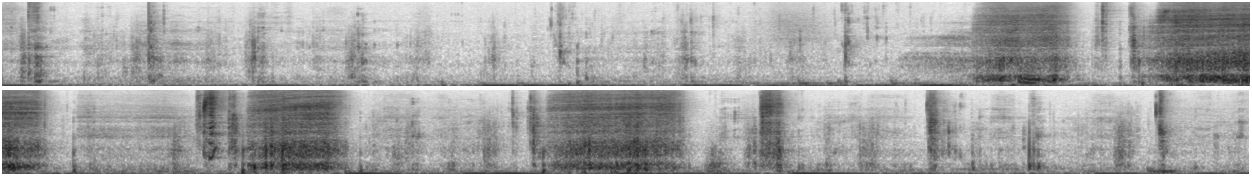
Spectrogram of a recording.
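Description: Close-miked eating of instant noodle soup: chewing with small wet clicks, then four loud slurps of noodles and broth about five to ten seconds in, then more chewing.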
